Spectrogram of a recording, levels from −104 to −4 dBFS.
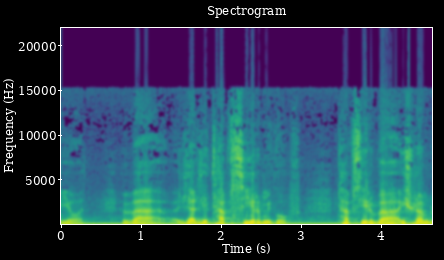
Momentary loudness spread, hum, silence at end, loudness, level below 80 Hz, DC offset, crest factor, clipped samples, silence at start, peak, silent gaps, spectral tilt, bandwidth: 12 LU; 50 Hz at -15 dBFS; 0 s; -12 LUFS; -16 dBFS; under 0.1%; 10 dB; 1%; 0 s; 0 dBFS; none; -6 dB/octave; 15 kHz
